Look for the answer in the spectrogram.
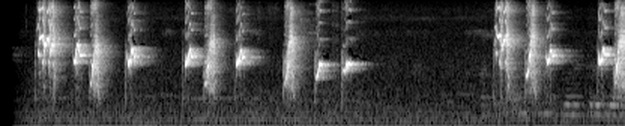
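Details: Greater green leafbird singing at night, a series of loud, harsh, sweeping notes, each dropping into a short buzzy tone, given in quick runs of two or three with pauses between phrases; faint low hum near the end.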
